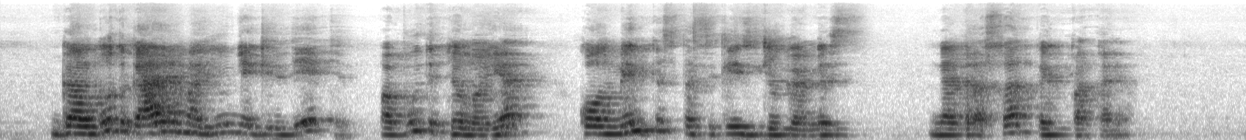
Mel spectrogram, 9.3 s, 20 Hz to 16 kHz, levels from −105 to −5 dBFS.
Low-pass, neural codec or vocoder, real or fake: 14.4 kHz; codec, 44.1 kHz, 7.8 kbps, Pupu-Codec; fake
